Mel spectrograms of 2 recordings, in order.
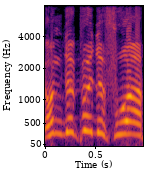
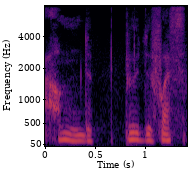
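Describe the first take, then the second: First: It is said in a harsh, reproachful tone. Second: It is said in a gentle, encouraging tone. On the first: It is a condemnation. The speaker calls it wrong. "c'est dur" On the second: It is encouragement to make progress. The speaker calls it right. "ce n'est pas une condamnation. Il l'encourage"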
